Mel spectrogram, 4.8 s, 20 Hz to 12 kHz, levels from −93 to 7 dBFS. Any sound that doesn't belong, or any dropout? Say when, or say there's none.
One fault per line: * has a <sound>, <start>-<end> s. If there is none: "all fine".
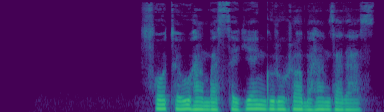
all fine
